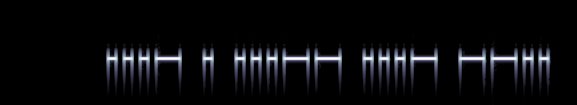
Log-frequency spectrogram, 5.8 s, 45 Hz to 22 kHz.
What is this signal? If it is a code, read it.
Morse code, heard as a keyed tone, about 15 wpm, 700 Hz. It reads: VE3VZ
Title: DXCC-100 Call Signs - 5 Characters - Repeated 2x - 15wpm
